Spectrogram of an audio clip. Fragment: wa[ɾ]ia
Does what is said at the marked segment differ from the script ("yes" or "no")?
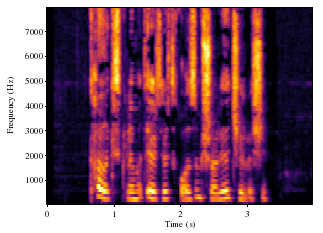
yes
